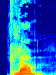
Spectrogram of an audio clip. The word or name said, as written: glam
